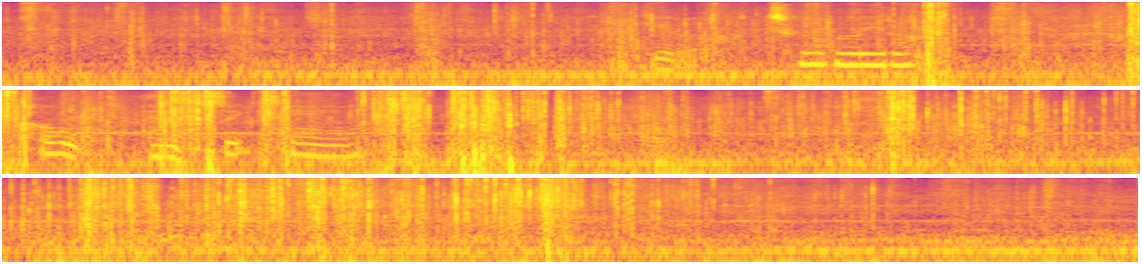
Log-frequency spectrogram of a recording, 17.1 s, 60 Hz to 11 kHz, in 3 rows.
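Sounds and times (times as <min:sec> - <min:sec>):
low steady hum: 0:00.0 - 0:17.0
plastic packaging crinkling: 0:02.0 - 0:16.7.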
